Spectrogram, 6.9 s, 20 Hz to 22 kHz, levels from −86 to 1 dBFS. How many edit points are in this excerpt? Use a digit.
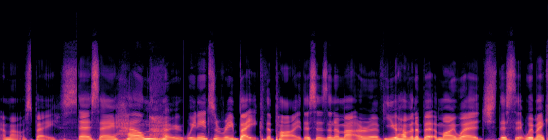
3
